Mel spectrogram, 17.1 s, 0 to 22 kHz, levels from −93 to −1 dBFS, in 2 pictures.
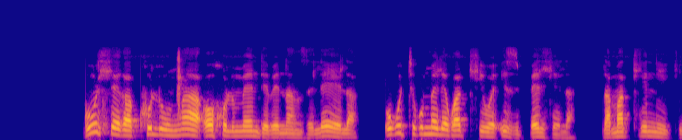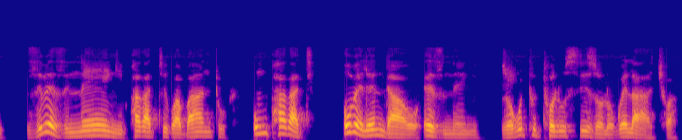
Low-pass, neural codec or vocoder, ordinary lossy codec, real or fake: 5.4 kHz; none; Opus, 64 kbps; real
